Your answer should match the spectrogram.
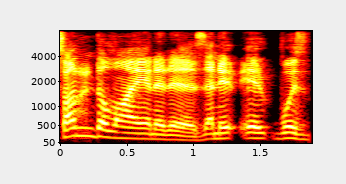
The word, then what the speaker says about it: Sundelion: Well, it's Sundelion. Yeah, it's like dandelion. Dandelion, but Sundelion.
